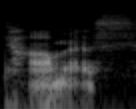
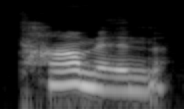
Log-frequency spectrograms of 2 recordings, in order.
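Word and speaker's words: Thoman: the World by Lauren Thomas. I did not say her name right at all. It is Lauren Tommen.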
